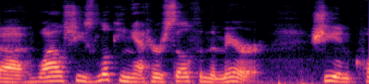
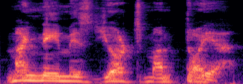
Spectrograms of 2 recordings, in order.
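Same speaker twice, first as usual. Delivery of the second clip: Inigo Montoya voice. Retold or imitated. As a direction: declaim it like a vengeful duelist. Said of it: "In the Inigo Montoya voice".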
